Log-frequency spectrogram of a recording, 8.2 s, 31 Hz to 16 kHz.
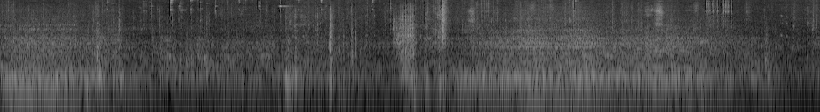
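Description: Land Rover Discovery Mk1 engine heard from inside the cabin as it drives off-road, the engine note swelling about five seconds in and easing off near the end. Sharp knocks and rattles from the body and loose gear come through a few times.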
